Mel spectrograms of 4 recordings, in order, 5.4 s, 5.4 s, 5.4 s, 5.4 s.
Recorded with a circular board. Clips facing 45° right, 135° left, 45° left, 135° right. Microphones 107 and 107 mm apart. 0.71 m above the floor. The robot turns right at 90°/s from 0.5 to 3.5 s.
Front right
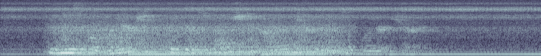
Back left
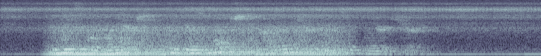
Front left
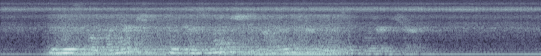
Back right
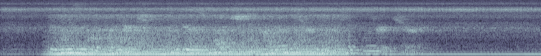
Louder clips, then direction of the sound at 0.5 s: Even, even; 5° right.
